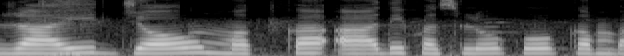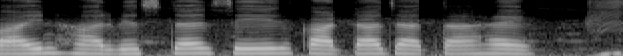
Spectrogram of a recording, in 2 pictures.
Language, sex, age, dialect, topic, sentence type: Hindi, female, 18-24, Kanauji Braj Bhasha, agriculture, statement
